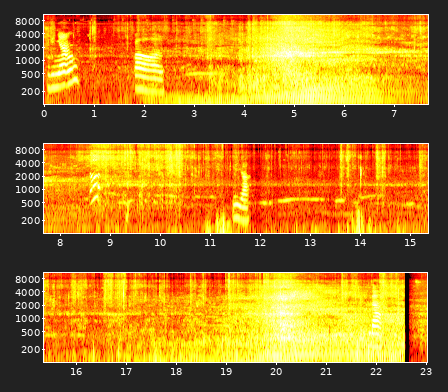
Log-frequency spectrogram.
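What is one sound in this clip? A young child speaks in a high voice nearby.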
